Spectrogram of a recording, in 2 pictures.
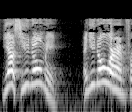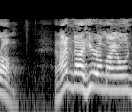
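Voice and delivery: loud and full, calling over the crowd, easing off at the end. Acted. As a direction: proclaim it so the whole temple hears. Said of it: "Jesus says in a loud voice".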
